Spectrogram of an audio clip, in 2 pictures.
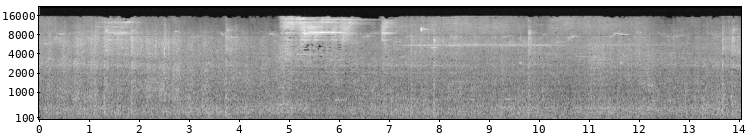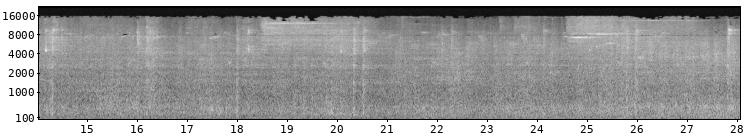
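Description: BNSF intermodal freight train of semi-trailers on flatcars rolling past: a steady rumble of steel wheels on rail with clickety-clack, and brief high wheel squeals every few seconds.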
